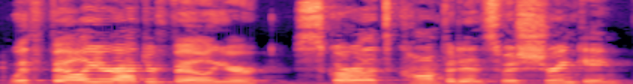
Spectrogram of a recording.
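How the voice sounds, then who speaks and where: A woman's voice: high-pitched, very animated, measured pace. A woman reading a children's picture book aloud as scripted narration. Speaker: storybook reader.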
